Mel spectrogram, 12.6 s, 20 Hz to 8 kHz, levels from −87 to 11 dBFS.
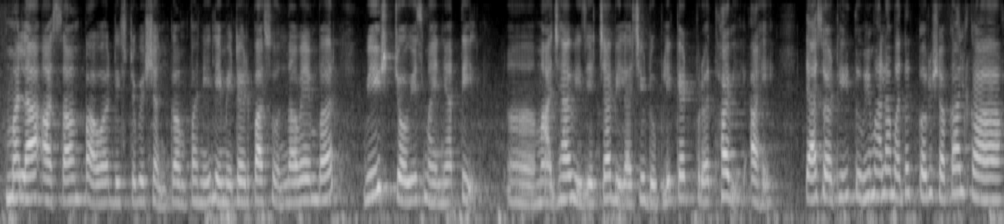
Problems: none marked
